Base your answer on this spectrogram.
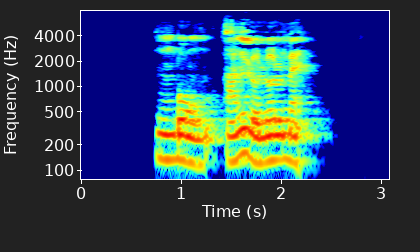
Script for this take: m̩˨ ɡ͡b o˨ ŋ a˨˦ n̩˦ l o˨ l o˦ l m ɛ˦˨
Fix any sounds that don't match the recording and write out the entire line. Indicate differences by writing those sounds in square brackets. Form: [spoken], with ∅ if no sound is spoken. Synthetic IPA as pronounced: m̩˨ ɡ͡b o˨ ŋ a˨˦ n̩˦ l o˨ l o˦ l m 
